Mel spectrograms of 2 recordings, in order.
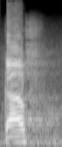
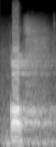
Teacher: Kaf agak ke atas. Di sini. Qaf agak ke dalam tapi nggak sampai ke tenggorokan. · Lahawiyah adalah huruf yang keluar dari pangkal lidah, titik. Nah, pangkal lidah ada yang sebelah atas, yaitu kaf, ada yang agak ke dalam, yang disebut qaf. Nah, ini dekat dengan anak tekak.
